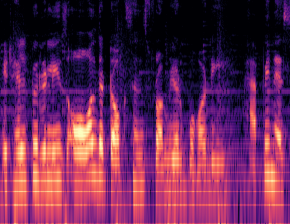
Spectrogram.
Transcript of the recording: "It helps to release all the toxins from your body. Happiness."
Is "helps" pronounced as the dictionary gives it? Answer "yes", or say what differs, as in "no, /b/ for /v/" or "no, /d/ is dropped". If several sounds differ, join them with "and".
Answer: no, /s/ is dropped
